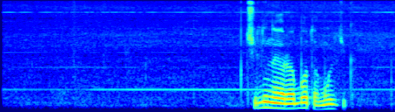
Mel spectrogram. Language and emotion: Russian, neutral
